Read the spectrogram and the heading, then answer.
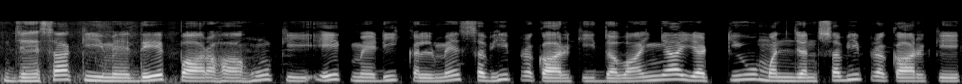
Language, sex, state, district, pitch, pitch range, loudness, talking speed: Hindi, male, Madhya Pradesh, Katni, 175 Hz, 160-200 Hz, -17 LUFS, 130 wpm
